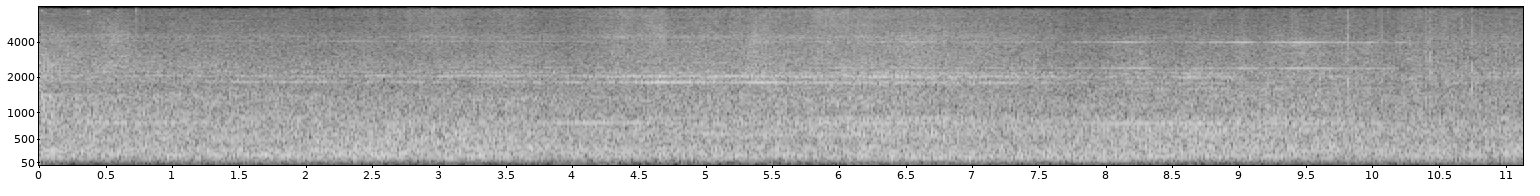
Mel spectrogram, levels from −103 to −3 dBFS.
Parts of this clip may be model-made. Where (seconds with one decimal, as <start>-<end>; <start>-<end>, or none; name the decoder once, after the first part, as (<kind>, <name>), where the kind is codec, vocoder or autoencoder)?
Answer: none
